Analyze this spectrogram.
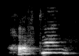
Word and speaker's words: Hoftun: a cool guest an awesome guest uh Chris hofton I should have asked you how to say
